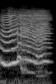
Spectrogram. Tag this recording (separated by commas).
Domestic sounds, Cupboard open or close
